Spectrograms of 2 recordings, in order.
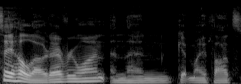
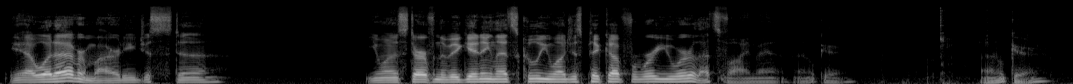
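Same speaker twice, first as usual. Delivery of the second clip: unbothered, laid-back, easygoing dude voice, whatever-man tone. Streamer mimicking the retro Twitch viewers: impression of Twitch retro viewers. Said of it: "This is my impression of of Twitch retro viewers".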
